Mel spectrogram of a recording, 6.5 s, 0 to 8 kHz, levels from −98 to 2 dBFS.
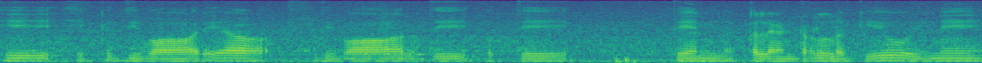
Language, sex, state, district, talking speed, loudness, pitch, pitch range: Punjabi, male, Punjab, Kapurthala, 110 wpm, -20 LUFS, 110 Hz, 105-115 Hz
